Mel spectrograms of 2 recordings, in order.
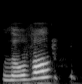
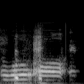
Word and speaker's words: Louisville: Louisville? Did I get the pronunciation closer this time?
